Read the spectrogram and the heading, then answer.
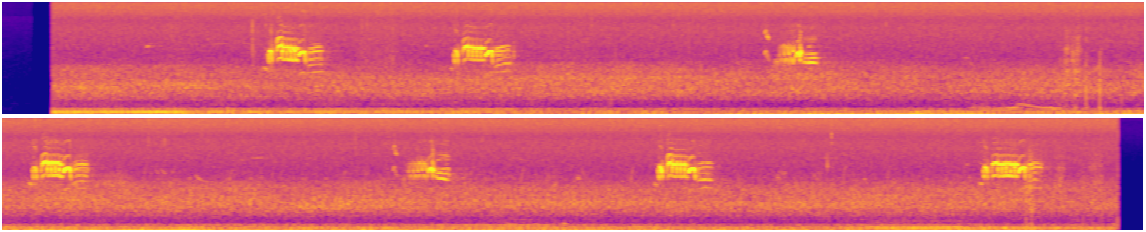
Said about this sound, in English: The Phainopepla does have its own song and calls, but when they are pursued by a predator or handled by humans, they may mimic the calls of other birds.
